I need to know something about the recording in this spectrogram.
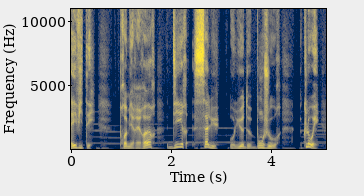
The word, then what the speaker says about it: salut: C'est la même chose pour salut, le thé est muet ou petit, le thé est muet au masculin.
